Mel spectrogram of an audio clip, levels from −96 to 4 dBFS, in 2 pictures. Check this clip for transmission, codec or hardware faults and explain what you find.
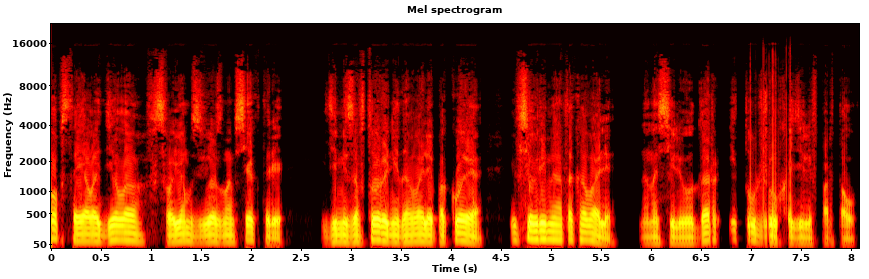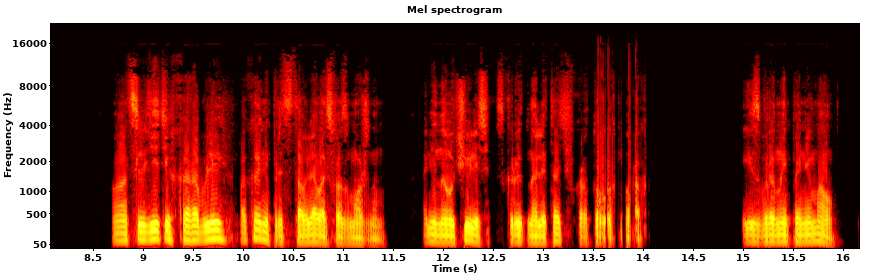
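Two bursts of processor overload crackle, at 6.71–7.40 s and 13.48–14.36 s. The processor misses many audio-buffer deadlines in a row. Each miss drops a block of about 10 ms to silence with hard edges, producing gritty, tearing crackle. The second burst is denser.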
